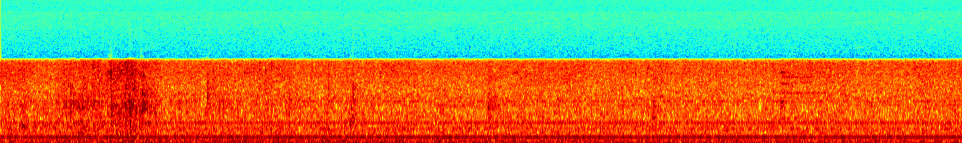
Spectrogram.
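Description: Faint steady hum over a constant hiss, with a couple of faint ticks about a second in.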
